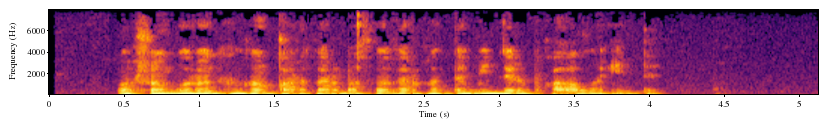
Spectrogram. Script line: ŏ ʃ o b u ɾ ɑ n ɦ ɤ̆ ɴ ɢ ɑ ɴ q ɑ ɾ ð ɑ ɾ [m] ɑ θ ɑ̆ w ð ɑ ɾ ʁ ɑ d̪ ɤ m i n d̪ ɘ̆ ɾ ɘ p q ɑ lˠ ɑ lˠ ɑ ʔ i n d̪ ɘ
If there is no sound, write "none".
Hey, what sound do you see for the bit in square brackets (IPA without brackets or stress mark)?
b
